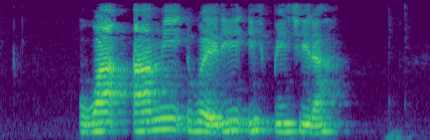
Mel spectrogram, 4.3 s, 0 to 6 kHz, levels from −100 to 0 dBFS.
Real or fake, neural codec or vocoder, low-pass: real; none; 5.4 kHz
